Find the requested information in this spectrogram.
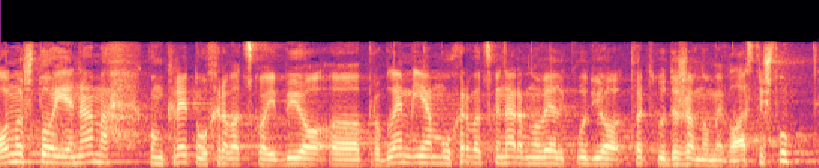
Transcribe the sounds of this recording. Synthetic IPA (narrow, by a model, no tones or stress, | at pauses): o̞noʃt̪o̞jenamako̞ŋkɾe̞t̪nouxr̩ʋaːt̪sko̞jbio̞pɾo̞ble̞ːmimamouxr̩ʋat̪skojnaːɾaʋnoʋe̞likud̪io̞t̪ʋr̩t̪kiud̪r̩ʒaʋnomeʋlˠaːsniʃt̪ʋu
